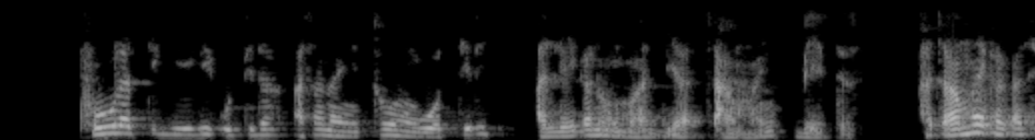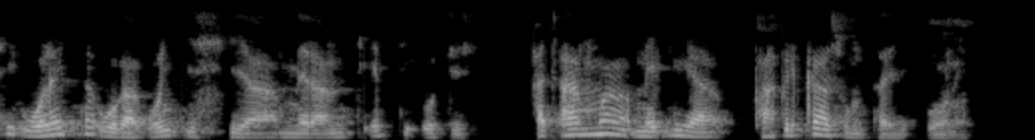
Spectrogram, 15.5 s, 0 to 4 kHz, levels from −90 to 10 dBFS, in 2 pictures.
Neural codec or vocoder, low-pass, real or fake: none; 3.6 kHz; real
